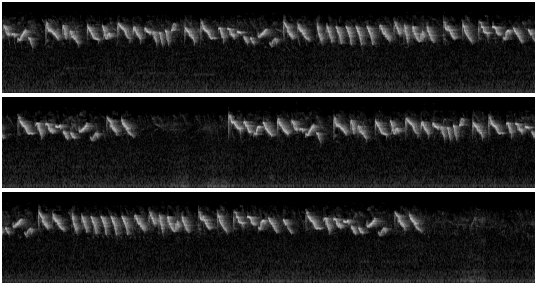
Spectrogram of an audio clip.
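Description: Pleci dakbal (white-eye) singing its long 'nembak panjang' song: a fast, unbroken run of high, sharp chirping notes. There is one long phrase, a pause of about two seconds near the middle, then a second long phrase.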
